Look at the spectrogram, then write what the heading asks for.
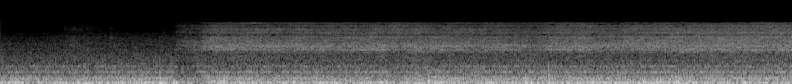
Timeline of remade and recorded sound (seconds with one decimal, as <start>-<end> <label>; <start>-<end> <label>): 0.0-3.7 recorded; 3.7-4.4 remade; 4.4-7.9 recorded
